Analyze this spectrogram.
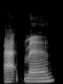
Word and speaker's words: Aatman: The way I tell everyone to pronounce it is like Batman with no B. So just Aatman.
